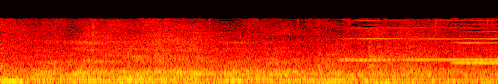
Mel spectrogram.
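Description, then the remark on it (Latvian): A voting bell in a parliament chamber, rung to call deputies to a vote on an amendment, begins partway through: a steady electronic ringing tone held at a fixed pitch over a constant murmur of background noise. “Prasa balsojumu. Lūdzu zvanu.”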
